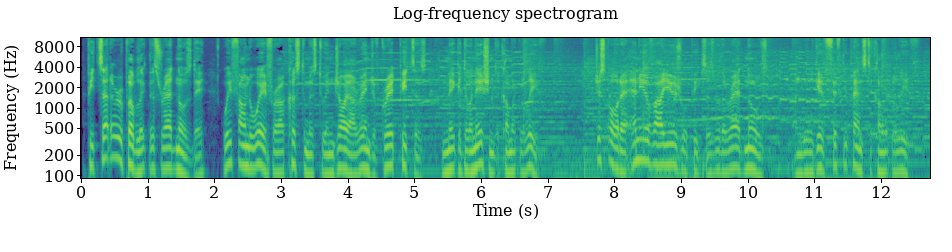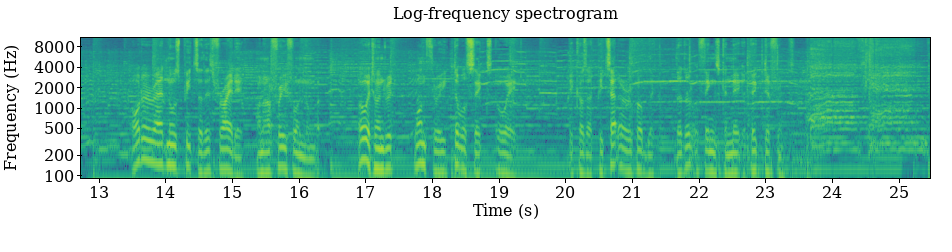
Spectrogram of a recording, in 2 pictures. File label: ad; bfm jingles ads RSL 1995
